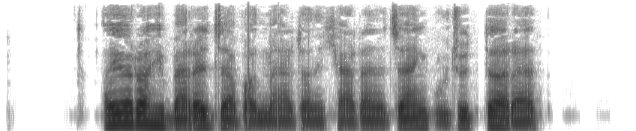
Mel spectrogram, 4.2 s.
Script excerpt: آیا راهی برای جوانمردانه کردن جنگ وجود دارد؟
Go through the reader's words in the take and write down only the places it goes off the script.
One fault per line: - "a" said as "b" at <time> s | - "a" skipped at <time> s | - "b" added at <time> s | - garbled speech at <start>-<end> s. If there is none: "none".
none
